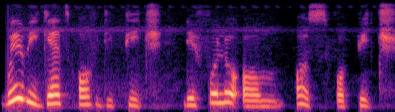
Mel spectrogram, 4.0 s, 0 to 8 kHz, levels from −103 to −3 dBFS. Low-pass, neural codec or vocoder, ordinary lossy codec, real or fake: 7.2 kHz; none; none; real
